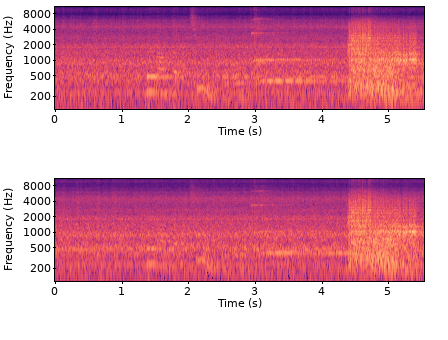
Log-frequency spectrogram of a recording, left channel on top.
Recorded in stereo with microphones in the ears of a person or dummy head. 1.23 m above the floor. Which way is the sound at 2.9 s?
25° left (ahead or behind).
